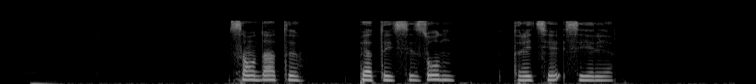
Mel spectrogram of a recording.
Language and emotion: Russian, neutral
